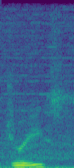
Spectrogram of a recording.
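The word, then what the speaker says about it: Droese: Mantor, Duke Duke the Dumpster Drees. Oh, okay, that's how you pronounce that.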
